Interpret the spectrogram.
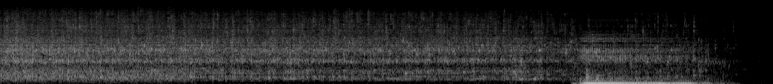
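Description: Rushing, draining water like a toilet flush, a hiss that slowly fades. A loud deep rumble comes in about six seconds in, and the sound then cuts off.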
